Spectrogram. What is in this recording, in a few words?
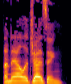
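"analogizing", British English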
